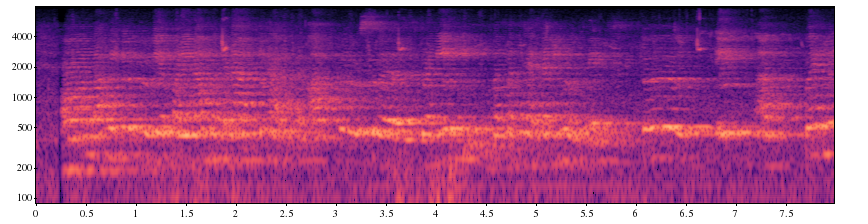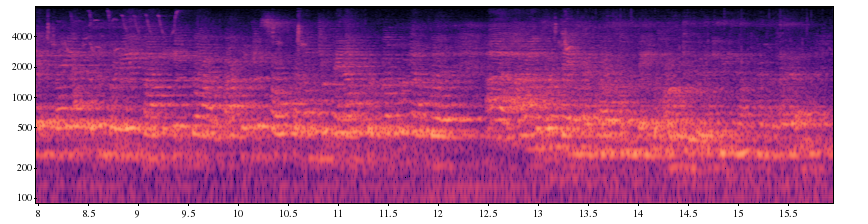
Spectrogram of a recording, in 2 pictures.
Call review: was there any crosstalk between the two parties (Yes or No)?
Yes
